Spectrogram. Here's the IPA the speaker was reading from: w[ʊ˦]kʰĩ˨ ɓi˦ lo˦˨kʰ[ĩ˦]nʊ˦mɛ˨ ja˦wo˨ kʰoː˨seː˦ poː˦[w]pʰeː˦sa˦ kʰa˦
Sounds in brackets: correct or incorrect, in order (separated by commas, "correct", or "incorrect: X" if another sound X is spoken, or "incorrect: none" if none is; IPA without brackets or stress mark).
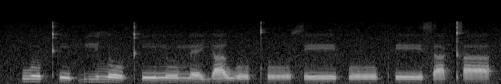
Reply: correct, correct, incorrect: none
